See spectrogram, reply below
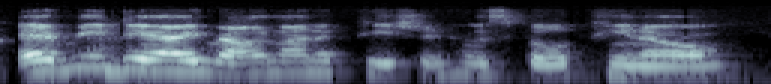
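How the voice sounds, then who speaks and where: A woman's voice: a little high, fast talker. A woman in her thirties from California, a physician speaking earnestly and reflectively, with fillers. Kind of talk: video testimonial.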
